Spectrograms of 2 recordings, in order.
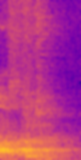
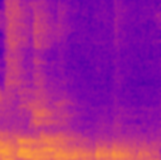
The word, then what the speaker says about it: assumption: 영어로는 assumption. P가 묵음이야. assumption.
